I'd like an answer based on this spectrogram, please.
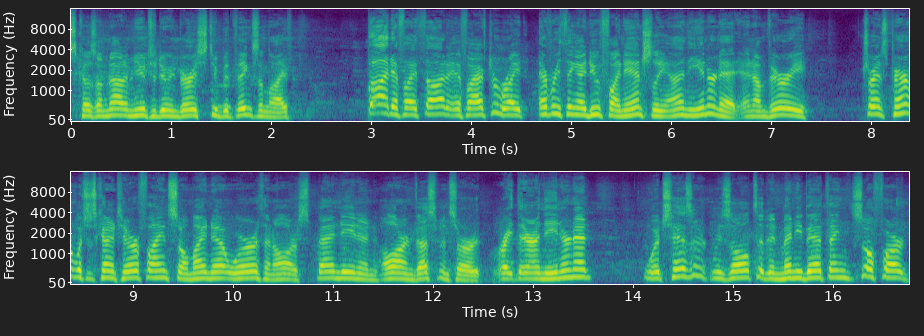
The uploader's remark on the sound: LIVE at FinCon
